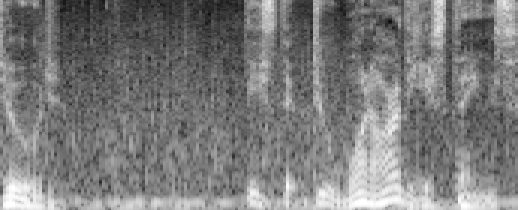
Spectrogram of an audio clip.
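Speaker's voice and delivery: growled, growly delivery. Playing a character facing strange creatures, speaking in a growly voice. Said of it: "I said in a growly voice".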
